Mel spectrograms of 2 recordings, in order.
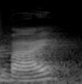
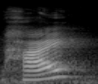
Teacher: the biggest difference between buy and pie is not a difference in voicing but a difference of aspiration right so bi has no aspiration it's not really voiced either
